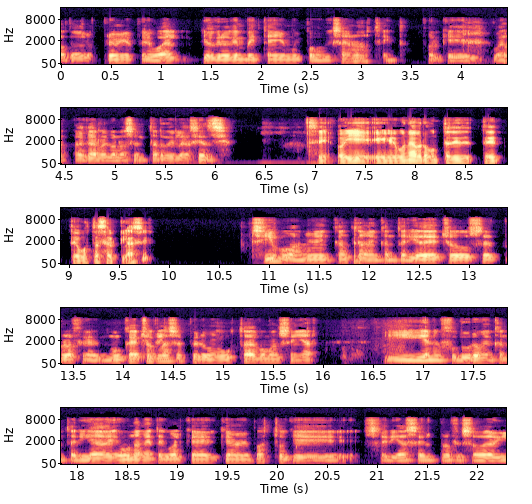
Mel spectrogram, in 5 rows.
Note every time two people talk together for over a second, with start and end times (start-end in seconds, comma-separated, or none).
none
